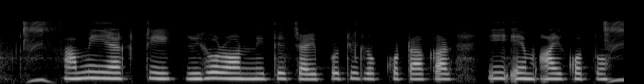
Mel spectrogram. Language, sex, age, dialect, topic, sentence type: Bengali, female, 18-24, Northern/Varendri, banking, question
